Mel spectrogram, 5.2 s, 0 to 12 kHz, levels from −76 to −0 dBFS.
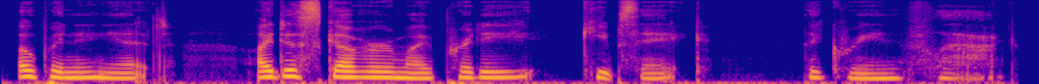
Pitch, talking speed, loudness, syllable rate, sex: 185 Hz, 105 wpm, -19 LUFS, 4.3 syllables/s, female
